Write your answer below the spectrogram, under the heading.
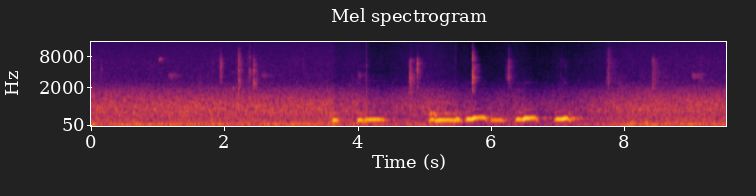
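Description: Great horned owl hooting: a rhythmic series of about six deep hoots, starting about three and a half seconds in and ending about two seconds before the end, over a steady background hiss.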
